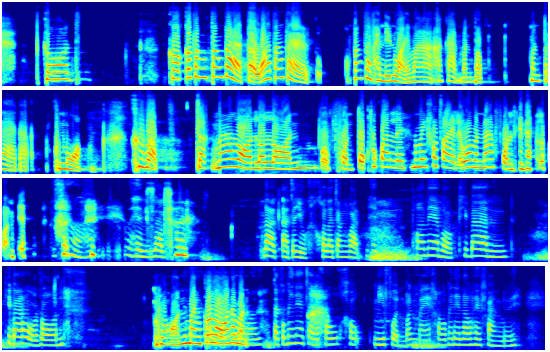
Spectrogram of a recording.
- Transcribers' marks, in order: other background noise; distorted speech; tapping; laughing while speaking: "หรือหน้าร้อนเนี่ย"; laugh; chuckle
- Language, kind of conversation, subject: Thai, unstructured, ระหว่างการออกกำลังกายในยิมกับการออกกำลังกายกลางแจ้ง คุณคิดว่าแบบไหนเหมาะกับคุณมากกว่ากัน?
